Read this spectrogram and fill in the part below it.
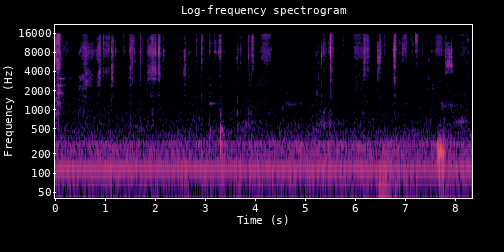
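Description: Plastic sheeting crinkles softly as a hand presses it into a metal pot.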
